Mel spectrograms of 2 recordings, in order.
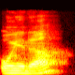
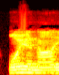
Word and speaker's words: Oyonnax: First things first, the team's called Oyonnax. Oyonnax, yeah, right. You don't pronounce I the X.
